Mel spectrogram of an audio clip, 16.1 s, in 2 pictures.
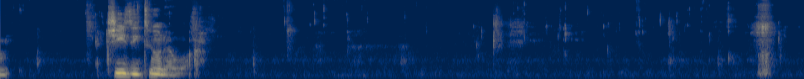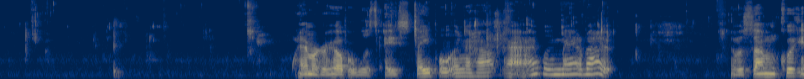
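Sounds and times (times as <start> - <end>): wet chewing squishes and clicks: 2.1 - 10.8, 12.9 - 15.4.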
